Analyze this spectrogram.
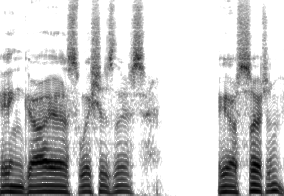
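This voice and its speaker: Growling and gruff, a man does a put-on character voice at a fairly low pitch and fairly slow pace on a very clean recording with a silent background. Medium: read story. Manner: gruff, blunt.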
